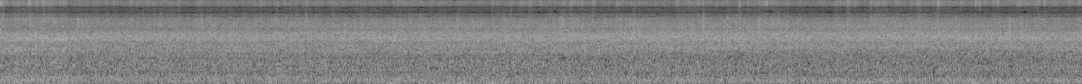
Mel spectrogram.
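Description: Steady heavy rain falling and splashing on a wet concrete terrace.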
